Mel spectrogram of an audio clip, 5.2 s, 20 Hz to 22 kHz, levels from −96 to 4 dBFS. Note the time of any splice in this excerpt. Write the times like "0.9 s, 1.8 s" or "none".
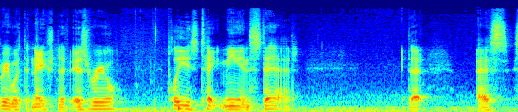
1.7 s, 4.1 s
